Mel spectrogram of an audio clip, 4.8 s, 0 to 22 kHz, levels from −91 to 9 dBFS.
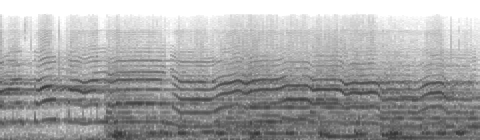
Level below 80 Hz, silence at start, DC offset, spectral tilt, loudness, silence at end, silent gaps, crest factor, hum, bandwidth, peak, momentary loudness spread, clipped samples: -32 dBFS; 0 s; under 0.1%; -7 dB/octave; -17 LUFS; 0 s; none; 14 dB; none; 12.5 kHz; -4 dBFS; 3 LU; under 0.1%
